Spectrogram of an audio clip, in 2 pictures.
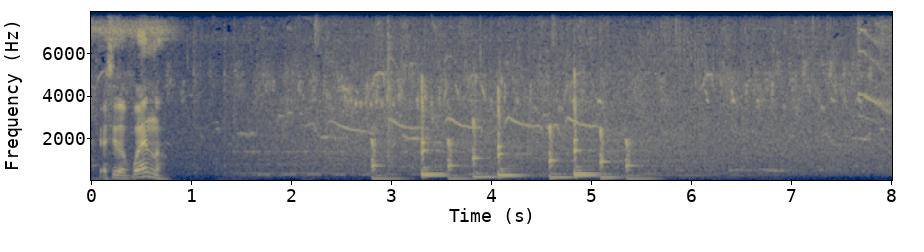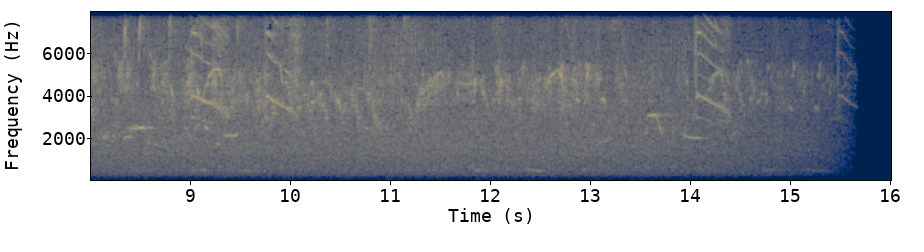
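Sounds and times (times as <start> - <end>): background hiss: 0.0 - 15.4
birds chirping and whistling: 0.8 - 7.1
low wavering bird calls: 1.3 - 8.1.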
